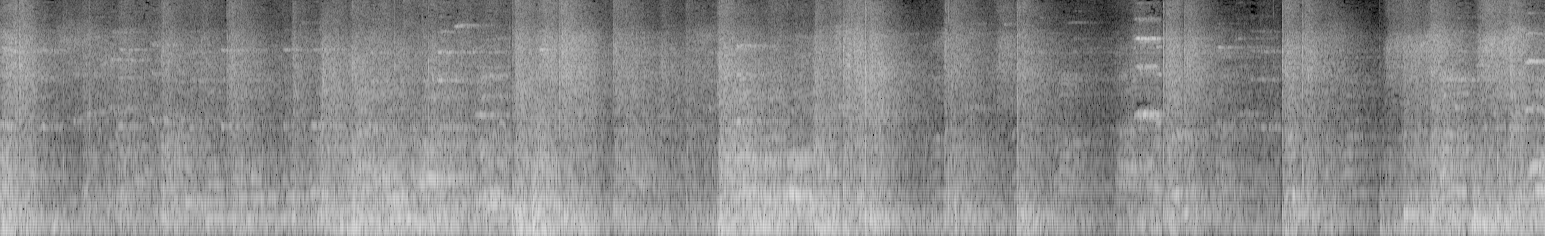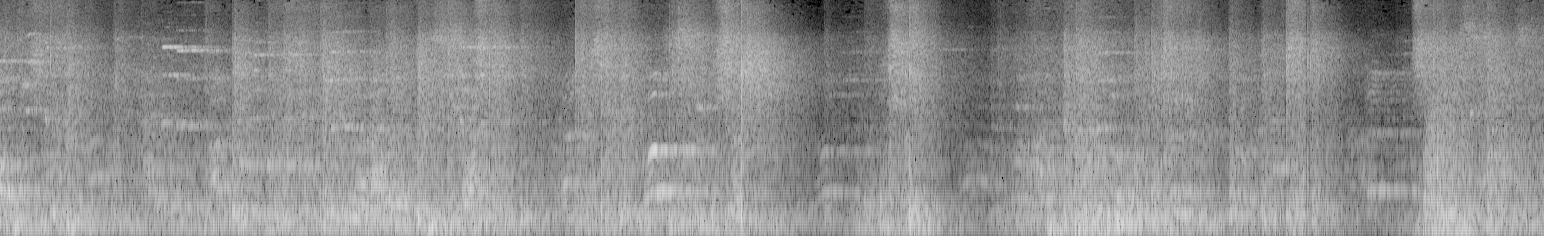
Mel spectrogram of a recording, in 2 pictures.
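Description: Muay Thai pad work: gloved punches and shin kicks landing on leather Thai pads held by a trainer, making repeated thuds in quick combinations throughout.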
